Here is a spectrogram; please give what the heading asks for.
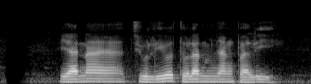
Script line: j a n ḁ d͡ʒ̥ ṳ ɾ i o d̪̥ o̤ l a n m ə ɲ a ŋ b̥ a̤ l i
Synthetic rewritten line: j a n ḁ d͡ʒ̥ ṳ l i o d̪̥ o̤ l a n m ə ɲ a ŋ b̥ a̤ l i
